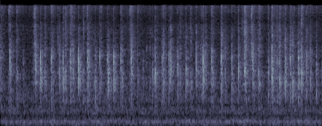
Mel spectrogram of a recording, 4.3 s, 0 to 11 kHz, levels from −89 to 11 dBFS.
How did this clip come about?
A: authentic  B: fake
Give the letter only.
B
